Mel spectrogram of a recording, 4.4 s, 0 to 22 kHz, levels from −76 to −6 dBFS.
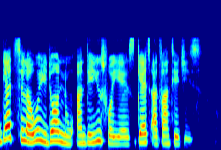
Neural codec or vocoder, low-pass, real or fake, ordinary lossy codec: none; none; real; none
